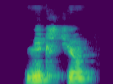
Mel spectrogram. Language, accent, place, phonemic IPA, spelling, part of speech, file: French, France, Lyon, /mik.stjɔ̃/, mixtion, noun, LL-Q150 (fra)-mixtion.wav
- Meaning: mixtion (compound of drugs)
